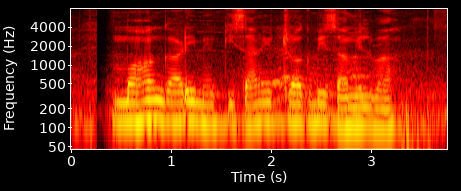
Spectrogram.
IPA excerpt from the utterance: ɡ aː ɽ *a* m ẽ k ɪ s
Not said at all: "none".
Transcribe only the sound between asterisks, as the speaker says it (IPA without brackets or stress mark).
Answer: i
